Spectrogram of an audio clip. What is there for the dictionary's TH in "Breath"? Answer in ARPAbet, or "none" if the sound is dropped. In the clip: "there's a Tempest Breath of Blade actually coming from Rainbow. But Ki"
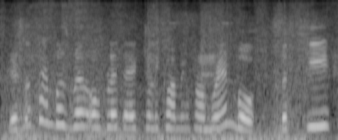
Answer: T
